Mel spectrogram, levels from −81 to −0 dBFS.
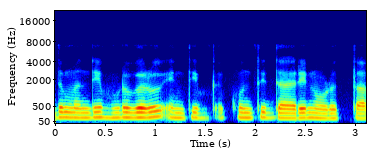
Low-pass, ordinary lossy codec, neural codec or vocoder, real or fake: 7.2 kHz; Opus, 24 kbps; codec, 24 kHz, 0.9 kbps, WavTokenizer, large speech release; fake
